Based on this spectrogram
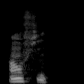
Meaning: lecture theatre
- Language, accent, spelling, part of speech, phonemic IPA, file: French, France, amphi, noun, /ɑ̃.fi/, LL-Q150 (fra)-amphi.wav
